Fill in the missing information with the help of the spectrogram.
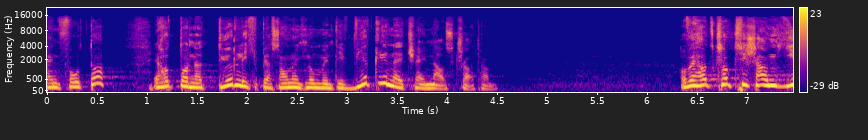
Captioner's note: laughter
